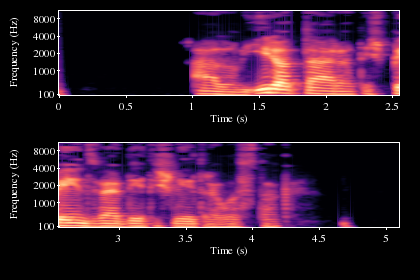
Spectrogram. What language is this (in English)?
Hungarian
